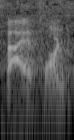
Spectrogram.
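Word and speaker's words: Pierpont: John John peppermint Morgan मैंने शायद इसको गलत प्रोनाउंस किया होगा इसको कुछ पायर पॉइंट कहते हैं कोई पियर पॉइंट कहते हैं मैं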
